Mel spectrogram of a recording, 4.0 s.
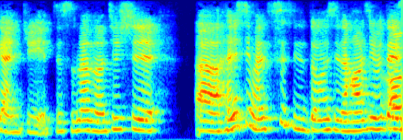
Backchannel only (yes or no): no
